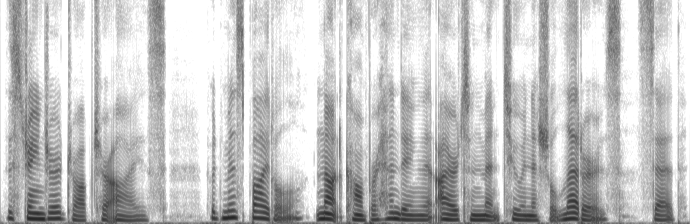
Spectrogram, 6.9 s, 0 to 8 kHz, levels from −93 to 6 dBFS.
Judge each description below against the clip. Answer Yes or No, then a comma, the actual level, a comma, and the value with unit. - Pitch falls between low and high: Yes, medium, 180 Hz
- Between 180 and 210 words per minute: No, average, 150 wpm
